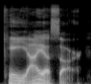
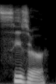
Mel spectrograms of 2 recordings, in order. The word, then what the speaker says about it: Caesar: Gaius Julius Caesar, In classical Latin, the pronunciation would have been something closer to Gaulius Caesar, that hard C or K sound, and the A diphthong like I. Not Caesar. No, that's the later ecclesiastical Latin or English pronunciation.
